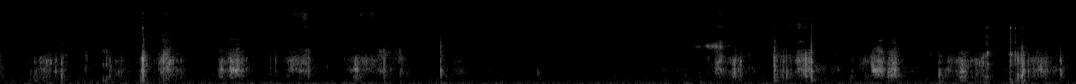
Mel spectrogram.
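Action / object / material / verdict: scrape / small plastic jar / plastic / none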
